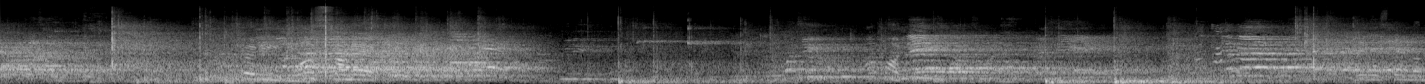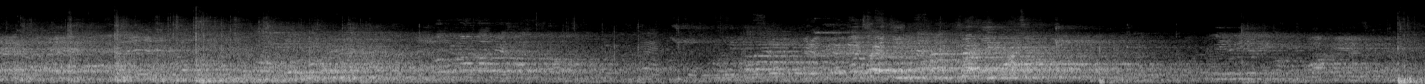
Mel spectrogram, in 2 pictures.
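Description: A futsal ball is kicked, echoing in a large hall.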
